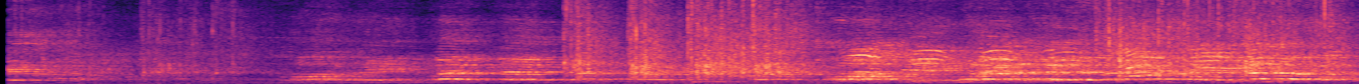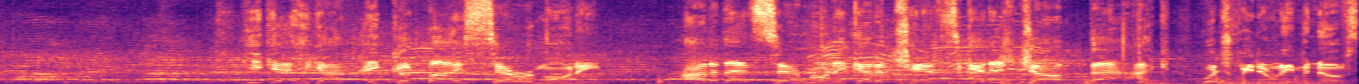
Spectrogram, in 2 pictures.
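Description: A crowd chants and cheers in a large echoing hall.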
